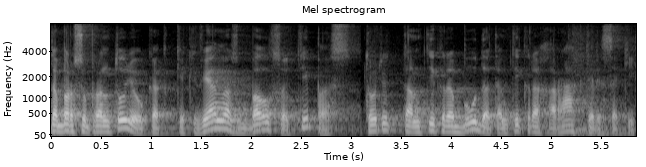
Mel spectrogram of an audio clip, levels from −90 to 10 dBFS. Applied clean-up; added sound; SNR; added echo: none; none; none; none.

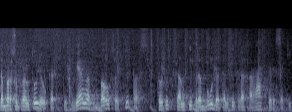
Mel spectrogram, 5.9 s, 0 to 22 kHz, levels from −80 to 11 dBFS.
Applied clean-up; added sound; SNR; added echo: none; Drum kit + Frying (food); 15 dB; none.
